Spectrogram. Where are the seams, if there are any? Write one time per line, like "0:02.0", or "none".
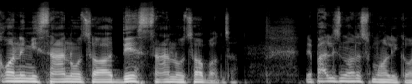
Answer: none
